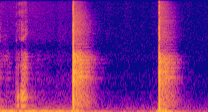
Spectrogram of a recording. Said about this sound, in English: Give you a teen movie slow clap.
